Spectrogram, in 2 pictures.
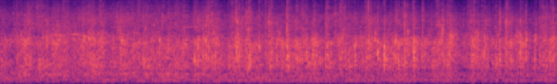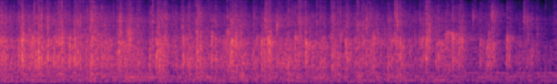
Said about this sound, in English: Just let's give them a round of applause. Come on, come to the front. Awesome. Friends, let's give them a round of applause.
